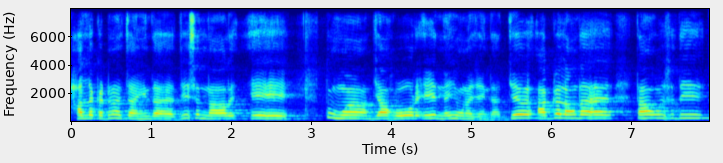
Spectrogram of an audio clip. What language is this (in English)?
Punjabi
